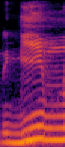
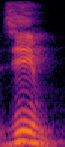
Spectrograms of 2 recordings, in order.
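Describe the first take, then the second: First: It starts with a hard g sound. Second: It starts with a soft j sound. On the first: The speaker calls it wrong. "ગીમ નો વચે" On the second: The speaker calls it right. "વચે જીમ"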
